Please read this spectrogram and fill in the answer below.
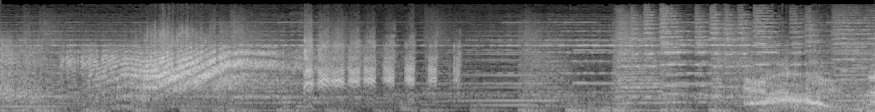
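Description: Dramatic cartoon background music overlaid with sci-fi sound effects: a sharp falling zap at the start, a warbling electronic whine, then a rapid stuttering pulse. Near the end a cartoon dragon roars.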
